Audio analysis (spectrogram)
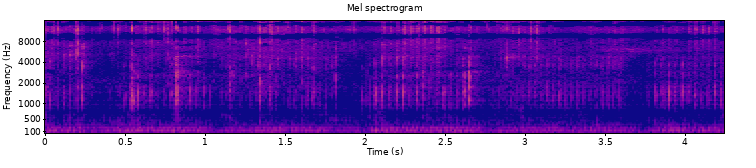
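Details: Orange house cat licking at the air, giving a continuous deep purring drone with brief moist tongue clicks and smacks scattered over it.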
